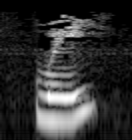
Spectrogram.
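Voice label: "围", Mandarin Chinese; hsk; chinese-flashcards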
